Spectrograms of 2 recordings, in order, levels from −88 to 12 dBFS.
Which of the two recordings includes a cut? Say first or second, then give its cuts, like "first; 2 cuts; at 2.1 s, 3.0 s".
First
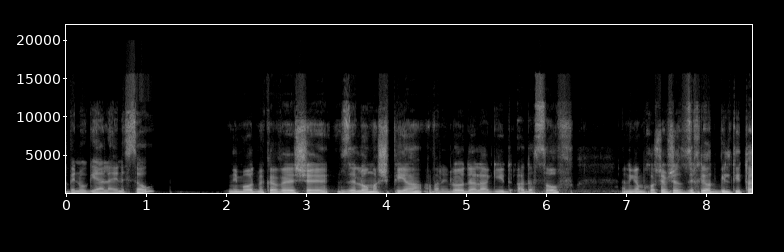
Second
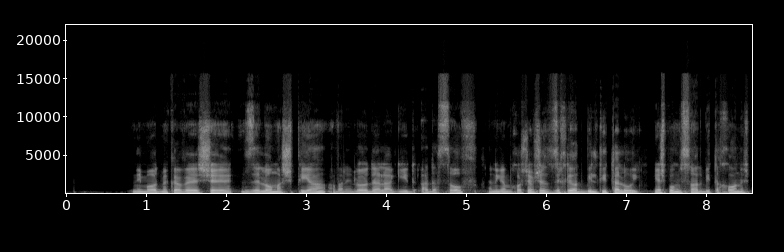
second; 2 cuts; at 5.2 s, 7.2 s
